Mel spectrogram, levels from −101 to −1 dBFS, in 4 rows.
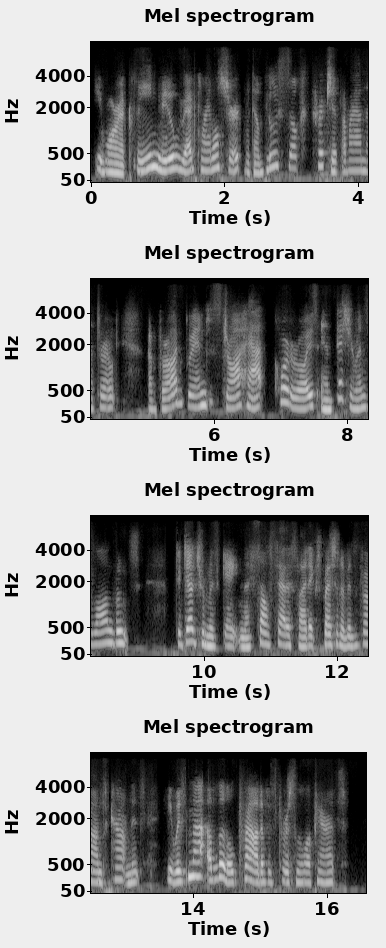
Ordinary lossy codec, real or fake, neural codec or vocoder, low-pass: AAC, 32 kbps; fake; codec, 16 kHz, 1 kbps, X-Codec, HuBERT features, trained on general audio; 7.2 kHz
